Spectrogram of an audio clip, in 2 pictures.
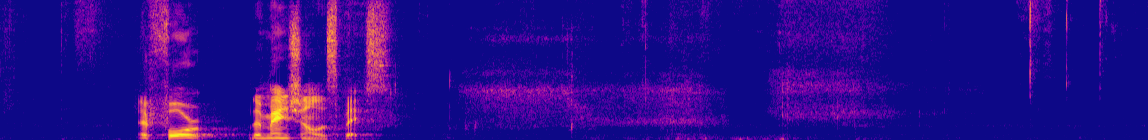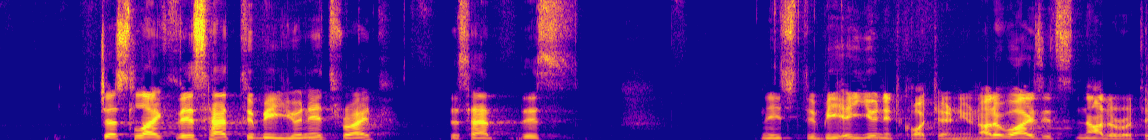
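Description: A man lectures through a microphone, speaking calmly in bursts with pauses.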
